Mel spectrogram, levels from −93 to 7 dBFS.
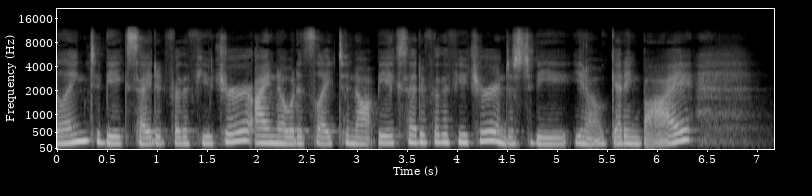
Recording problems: garbled, watery; slightly; nothing above 10.5 kHz
abrupt cut into speech; at the start

